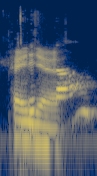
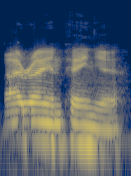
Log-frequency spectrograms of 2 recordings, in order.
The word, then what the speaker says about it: Pena: Ryan, I don't know if it's Penna or Pina. I don't know how to say it, but Pena. Ryan Pena.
